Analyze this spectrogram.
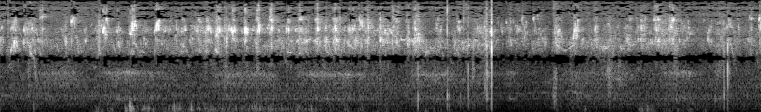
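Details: Hundreds of mynas gathered in a tree keep up a dense, continuous din of harsh chattering, squawks and whistles, many birds calling over one another at once.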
